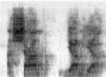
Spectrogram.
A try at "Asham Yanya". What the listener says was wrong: Yanya. So no, that's an N.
